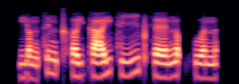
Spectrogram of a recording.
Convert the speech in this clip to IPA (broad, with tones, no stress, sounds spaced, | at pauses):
j ɐ˨˩ ŋ t͡s ɪ˧ ŋ kʰ ɐ˨ j k aː˨˥ j t͡s iː˨˥ pʰ ɛː˨ ŋ ɐ˧ p̚ kʷ ɐ˧ n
